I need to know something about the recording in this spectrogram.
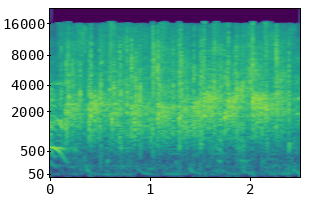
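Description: An audience applauds the Dream Team hosts of Radio Moquette in the central aisle of the store in Valence, with dense overlapping hand claps forming a loud, continuous crackling wash that holds at an even level throughout.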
